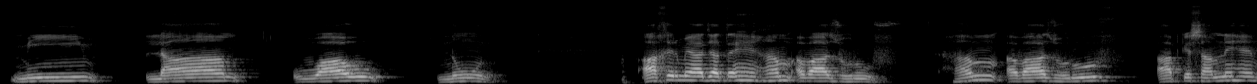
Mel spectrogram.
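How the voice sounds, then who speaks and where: Patient male instructor, a touch high-pitched, slow emphatic letter drills. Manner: patient, repeats letters slowly and loudly. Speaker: Quran reading teacher. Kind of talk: beginner recitation lesson.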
